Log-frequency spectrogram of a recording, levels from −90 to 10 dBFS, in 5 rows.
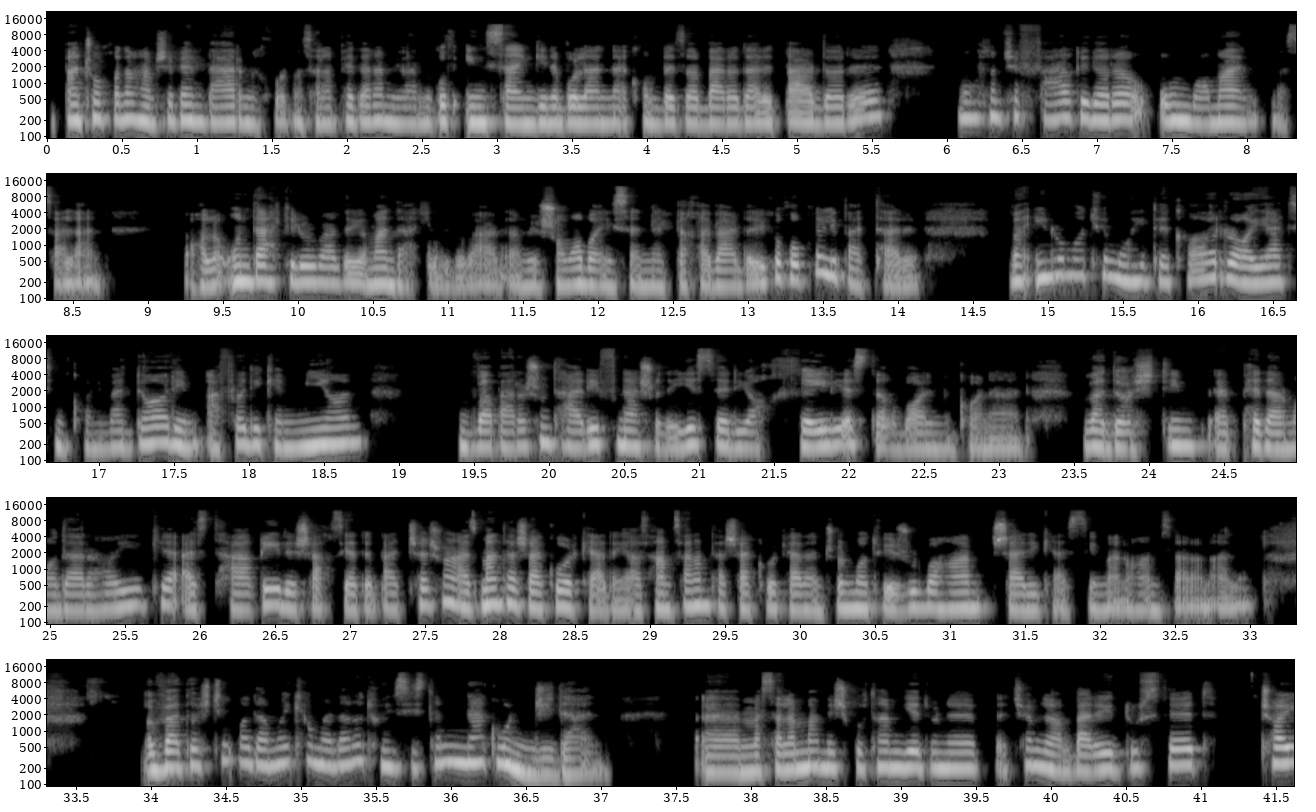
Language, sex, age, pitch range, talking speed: Persian, female, 30-49, 175-215 Hz, 175 wpm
